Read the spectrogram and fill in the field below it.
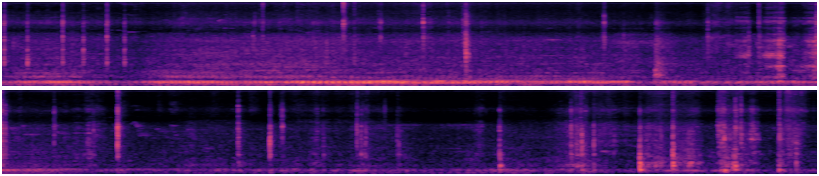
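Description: A plastic pen clicks and knocks as hands handle it.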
